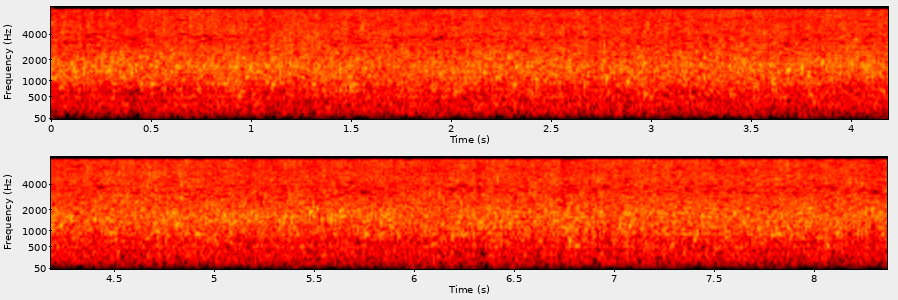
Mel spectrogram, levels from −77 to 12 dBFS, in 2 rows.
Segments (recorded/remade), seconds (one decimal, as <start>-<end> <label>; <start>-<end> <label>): 0.0-3.9 recorded; 3.9-4.9 remade; 4.9-8.4 recorded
